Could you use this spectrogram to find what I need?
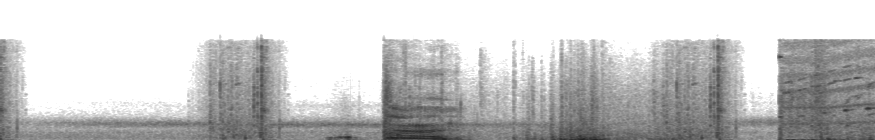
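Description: A wooden bat thuds hard against a body.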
